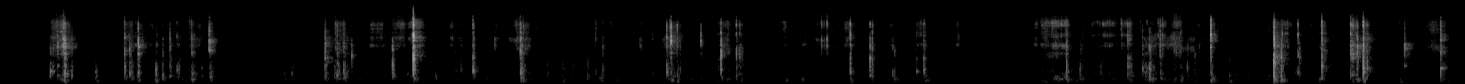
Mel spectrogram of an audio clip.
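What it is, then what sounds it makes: Plastic toy building blocks. Large hollow plastic toy building bricks are clicked together, lifted and set down with long painted nails and fingertips. The result is a run of sharp, bright knocks and clicks in irregular clusters separated by short pauses, each dying away almost instantly.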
